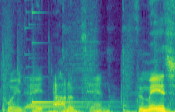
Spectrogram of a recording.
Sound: chime

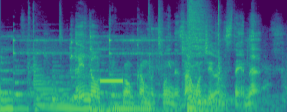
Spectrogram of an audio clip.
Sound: beep sound

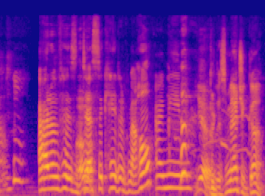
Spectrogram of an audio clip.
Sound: laughs

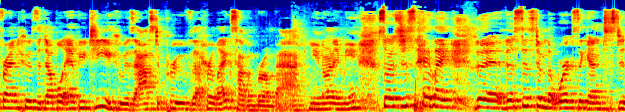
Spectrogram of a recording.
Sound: laughs

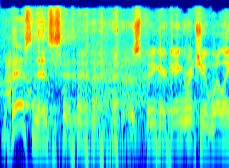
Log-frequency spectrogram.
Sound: laughter

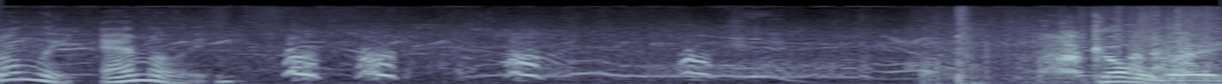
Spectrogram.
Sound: dog barking

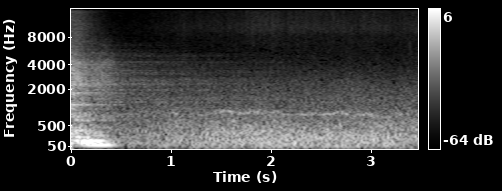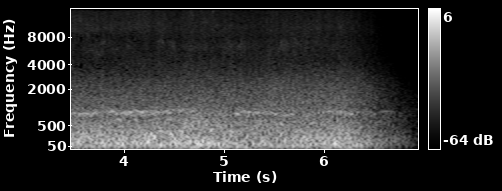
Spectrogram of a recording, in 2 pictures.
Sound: wind blowing

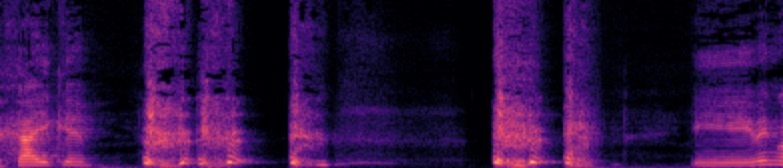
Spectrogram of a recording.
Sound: cough

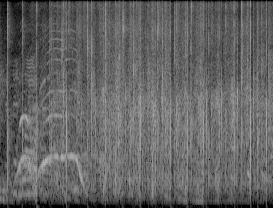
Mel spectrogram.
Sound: crowd cheering and clapping

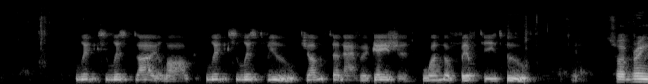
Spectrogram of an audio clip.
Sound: computerised voice

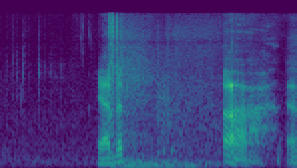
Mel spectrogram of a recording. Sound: volley of booming sounds

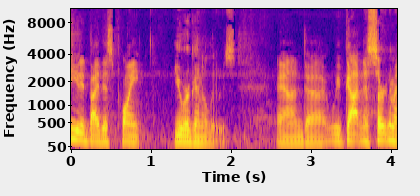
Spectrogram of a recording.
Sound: none

